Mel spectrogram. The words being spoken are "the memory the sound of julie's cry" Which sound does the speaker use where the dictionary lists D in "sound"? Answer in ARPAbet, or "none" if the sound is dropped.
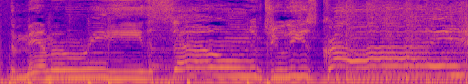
none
